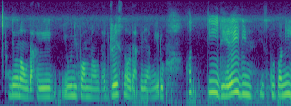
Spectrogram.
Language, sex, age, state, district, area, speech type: Nepali, female, 18-30, West Bengal, Kalimpong, rural, spontaneous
